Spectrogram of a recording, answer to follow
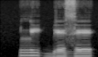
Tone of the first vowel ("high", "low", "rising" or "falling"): falling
